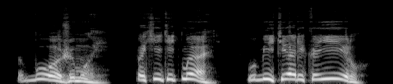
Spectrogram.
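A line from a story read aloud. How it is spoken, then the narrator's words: Hooting, moaning like owl. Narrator (Russian): он заухал, застонал ночным филином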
